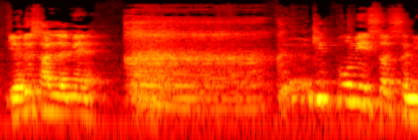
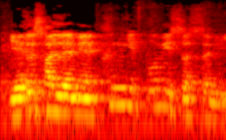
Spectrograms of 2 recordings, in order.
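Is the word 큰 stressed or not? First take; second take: stressed; not stressed. First: The word 큰 is strongly emphasized. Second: It is read flatly, with no stress on 큰.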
